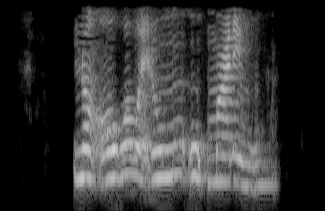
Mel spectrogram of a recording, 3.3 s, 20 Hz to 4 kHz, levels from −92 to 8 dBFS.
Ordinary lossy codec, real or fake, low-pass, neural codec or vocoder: MP3, 24 kbps; real; 3.6 kHz; none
